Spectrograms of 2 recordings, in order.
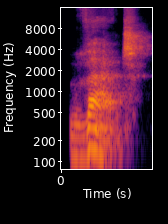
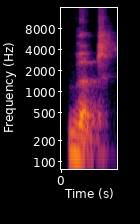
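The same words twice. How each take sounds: First: The word is said in its full, stressed form. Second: The word is said in a weak, unstressed form. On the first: "this word"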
